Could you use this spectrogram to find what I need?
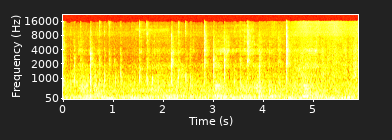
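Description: Video game sound effects play from a television, with sharp pops and clicks.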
